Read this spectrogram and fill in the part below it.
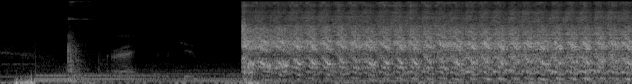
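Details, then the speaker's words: Turbo Lexus IS300 with VVTi 2JZ-GE build, first start attempt after newly wired sensors and wideband: starter spins the engine evenly at about three to four turns a second but it never catches; not firing, cause unconfirmed. "sounds like it's not sinking sounds familiar yeah take four"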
